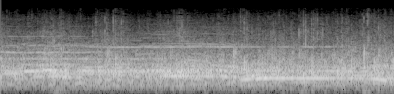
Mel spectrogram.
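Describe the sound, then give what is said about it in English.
A large crowd cheers and screams loudly and continuously for their moms, with applause mixed into the steady roar of many voices for the whole stretch. “And I got some killer post-production content of an entire crowd screaming for me.”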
